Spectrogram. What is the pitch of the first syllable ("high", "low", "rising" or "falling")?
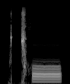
high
